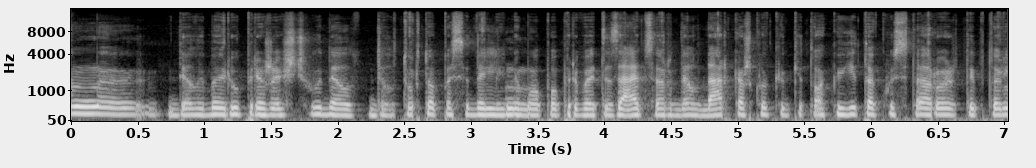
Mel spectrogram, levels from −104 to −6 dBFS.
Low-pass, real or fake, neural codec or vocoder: 14.4 kHz; fake; vocoder, 44.1 kHz, 128 mel bands, Pupu-Vocoder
